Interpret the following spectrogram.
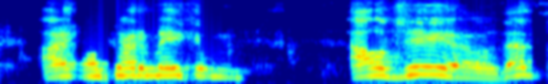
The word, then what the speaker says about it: Algeo: And I said Bill Alejo. I try to make him Algeo. That's how you pronounce it.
